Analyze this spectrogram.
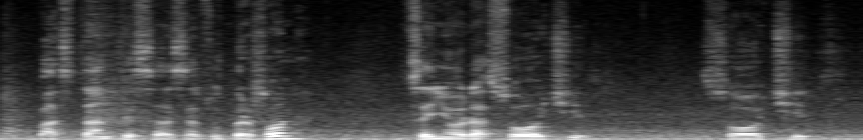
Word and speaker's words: Xóchitl: Señora X, Xochitl. Xochitl. Xochitl. Xochitl. Como decimos en Chihuahua, sería Xochitl. Xochitl. ¿Sí? La pronunciación en náhuatl sería Xochitl.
